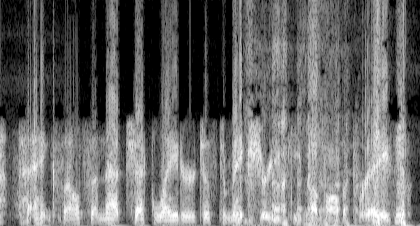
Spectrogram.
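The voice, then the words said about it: Raspy, husky voice like Lucille Ball. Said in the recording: “apologize for my voice, so you know I'm going for that, you know, sexy raspy thing ... Sounds a little like Lucille Ball a little bit”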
